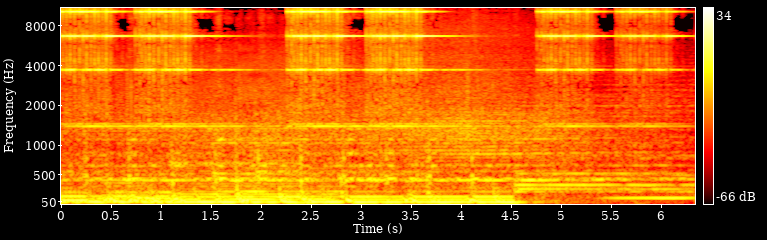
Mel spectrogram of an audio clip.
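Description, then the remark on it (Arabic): A telephone rings over and over in shrill, metallic bursts, each ring lasting about half a second in pairs, over a low rumbling drone with no talking. “ومن صريخ الأولاد العالي فجأة يرن التليفون ويضلوا يرن، ويتوتر المجرم ويهرب بأسرع وقت.”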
